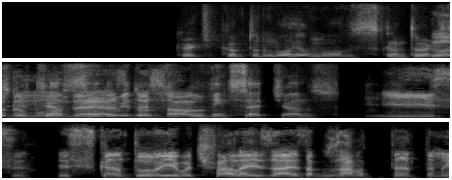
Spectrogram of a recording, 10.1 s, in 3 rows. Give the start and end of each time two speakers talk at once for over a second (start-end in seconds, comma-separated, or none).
3.2-4.9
